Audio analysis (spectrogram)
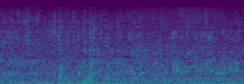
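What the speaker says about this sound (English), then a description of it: "I can turn on the water cooler." A water cooler in a video game dispenses water, giving a short, close pour with a soft trickling, splashing stream for about a second.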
